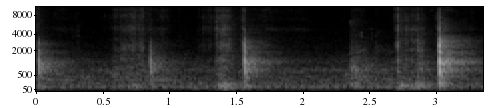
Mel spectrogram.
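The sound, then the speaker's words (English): A knife chops on a cutting board, dicing an onion into a tight dice a little smaller than medium: a handful of sharp, uneven knocks with softer taps between them, the last stroke loudest, with no talking. “He's going for a nice tight dice here.”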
